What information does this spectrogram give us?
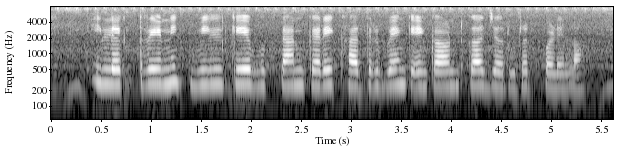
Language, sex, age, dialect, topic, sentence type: Bhojpuri, female, 18-24, Western, banking, statement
